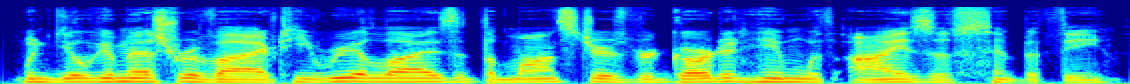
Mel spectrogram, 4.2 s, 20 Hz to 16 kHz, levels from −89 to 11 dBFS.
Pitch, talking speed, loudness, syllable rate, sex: 125 Hz, 200 wpm, -16 LUFS, 6.2 syllables/s, male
